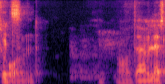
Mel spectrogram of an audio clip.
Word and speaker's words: Haaland: It's not Haaland, it's Haaland. Even I know how to pronounce it. It's Haaland.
